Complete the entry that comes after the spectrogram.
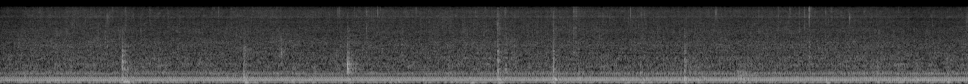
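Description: Food sizzling steadily in a frying pan as cooked rice is tipped in from a plastic container, with a few light clicks and a steady low hum underneath.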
